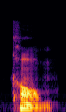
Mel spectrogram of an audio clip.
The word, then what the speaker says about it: comb: The word comb has a silent B. We say comb.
